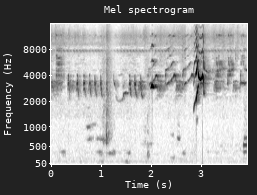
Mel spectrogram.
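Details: Lure song of an Oriental magpie-robin, known locally as kacer, played to provoke other birds: a quick run of repeated short chirps, then rising whistled slurs ending in a loud sharp note.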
